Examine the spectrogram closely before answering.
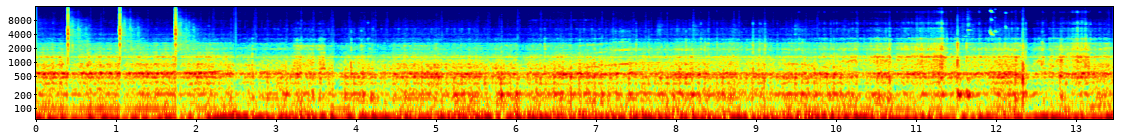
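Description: A tank engine rumbles loudly and steadily.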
